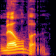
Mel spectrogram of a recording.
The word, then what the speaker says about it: Melbourne: to spell melbourne because we pronounce it melvin and when you talk to someone outside of australia they might say melbourne because that's how you spell it really that's how you should say it you know cranborne melbourne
